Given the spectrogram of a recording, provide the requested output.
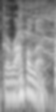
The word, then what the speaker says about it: Garoppolo: Garoppolo. let me give you a pronouncer on that one.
